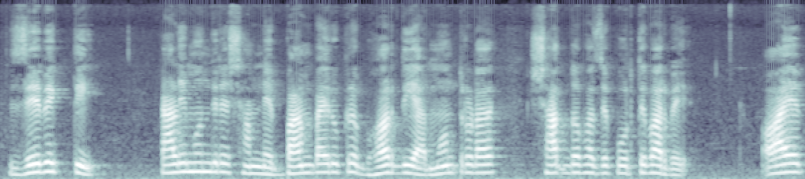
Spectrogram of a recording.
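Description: A man, a spiritual healer who speaks directly to listeners and recites a long mantra slowly and carefully. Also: fairly high pitch, fairly bright tone. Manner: slow measured chanting of verses; talks directly to viewers, earnest. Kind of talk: religious talk and mantra recitation.

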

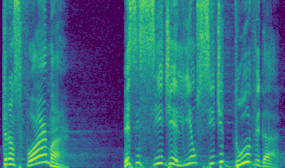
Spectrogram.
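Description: Male preacher, Brazilian Portuguese accent, high-pitched, fervent chanting delivery, long church reverb. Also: very animated, normal speed, breathy edge. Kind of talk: pentecostal sermon. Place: church hall.

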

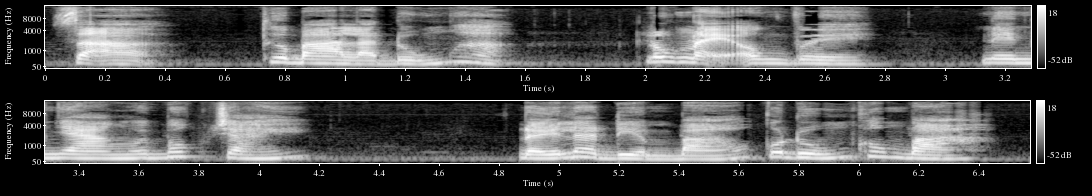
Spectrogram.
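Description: A woman's voice: mid-range voice, animated, normal speed, lightly acted. A woman voicing a caring, polite housemaid. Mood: concerned. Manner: polite and soothing. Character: caring, anxious female housemaid.

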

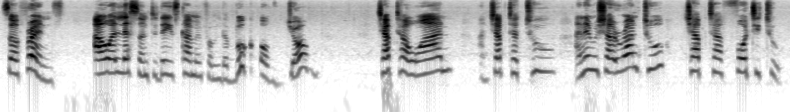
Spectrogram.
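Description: A young woman teaching a children's Bible lesson outdoors, telling the story lively and expressively. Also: sits high, unhurried, no echo. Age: young adult. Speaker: Sunday school teacher. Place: outdoors in a garden.

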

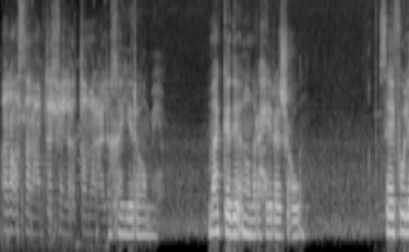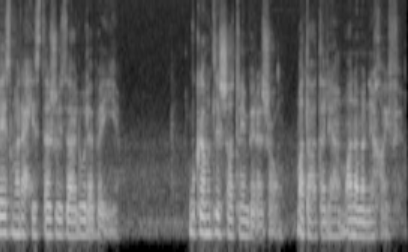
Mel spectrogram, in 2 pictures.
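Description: A defiant, fast-talking young wife. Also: female voice, low voice, fairly even intonation, slight background noise. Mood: tender. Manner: defiant, then soft and whispery on the phone. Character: defiant young woman, newly married. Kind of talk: TV drama acting.

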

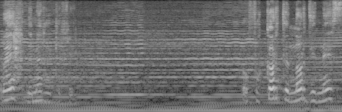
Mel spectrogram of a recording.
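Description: An actress with an Egyptian accent playing a divorced woman who pours out a bitter, rapid complaint in a TV drama. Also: a little high, over music, lightly acted. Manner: bitter, fast, pleading monologue. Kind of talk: TV drama dialogue.

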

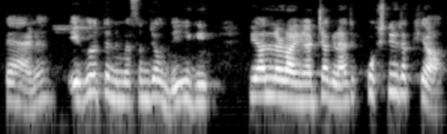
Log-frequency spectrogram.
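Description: A woman's voice: fairly high pitch, fairly quick, muffled recording. A woman playing a visiting sister in a scripted family drama, talking in an earnest, advising way.

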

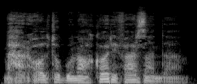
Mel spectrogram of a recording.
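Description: A man voicing a gentle, earnest male prison priest in an audiobook, speaking softly and in a paternal way. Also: deep voice, very animated, breathy edge, full character voice.

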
